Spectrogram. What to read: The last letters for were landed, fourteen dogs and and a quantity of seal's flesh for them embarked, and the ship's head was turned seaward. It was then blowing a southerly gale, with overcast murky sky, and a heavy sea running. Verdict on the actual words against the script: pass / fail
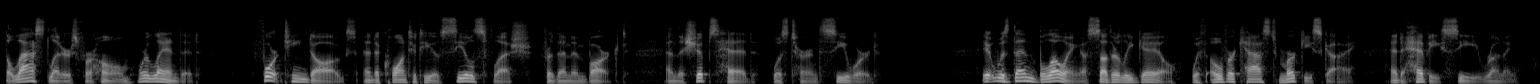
fail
